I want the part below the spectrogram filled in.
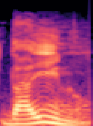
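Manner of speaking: "Kerdaíno" with the accent on the í; "Kerdaíno" sounded out, í carrying the stress. Shown as a demonstration. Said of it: "Lleva acento en la I".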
